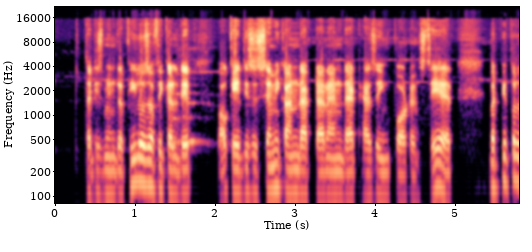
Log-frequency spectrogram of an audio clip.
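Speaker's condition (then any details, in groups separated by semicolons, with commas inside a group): No condition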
